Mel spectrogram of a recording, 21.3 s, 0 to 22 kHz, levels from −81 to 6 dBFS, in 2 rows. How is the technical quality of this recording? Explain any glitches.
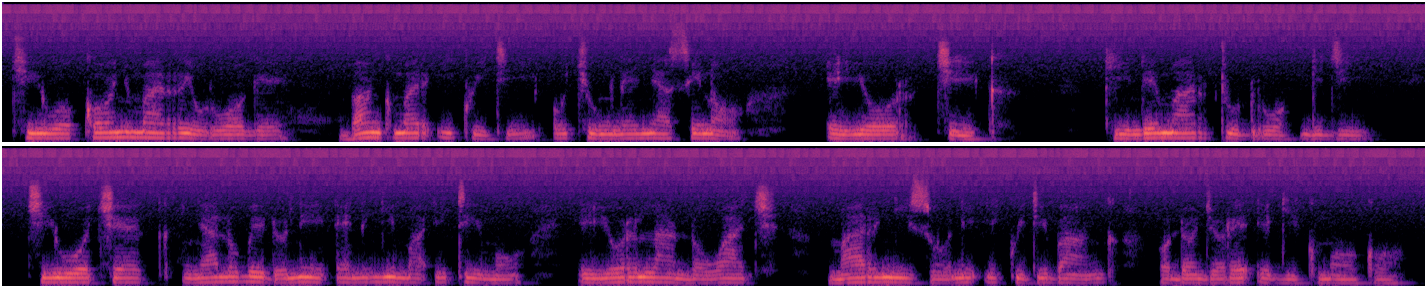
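Poor: two faults run through the whole speech recording. Throughout, low bit depth with noise shaping leaves a steady, bright hiss roughly as loud as the speech. It fits about 5-bit quantisation with the rounding error pushed upward, and unlike broadband noise it climbs sharply toward the top of the band. Also throughout, the speech sounds rough and grainy across the full bandwidth rather than swirly, likely from Opus compression in CELT mode near 16 kbps filling starved bands with noise.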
